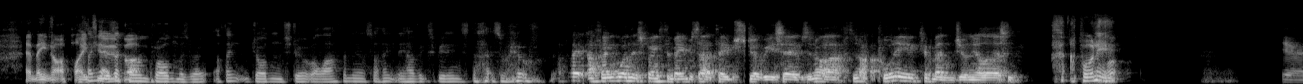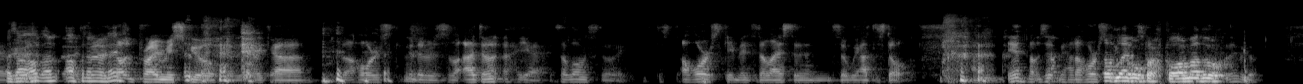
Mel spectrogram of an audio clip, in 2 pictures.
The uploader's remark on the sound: our second live webinar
